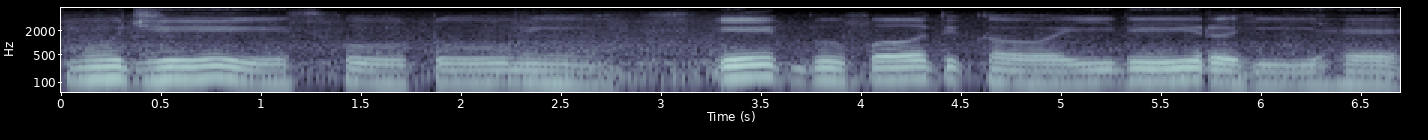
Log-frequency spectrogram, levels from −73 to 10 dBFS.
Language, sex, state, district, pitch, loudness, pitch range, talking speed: Hindi, male, Madhya Pradesh, Umaria, 105 Hz, -18 LUFS, 95-115 Hz, 90 wpm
